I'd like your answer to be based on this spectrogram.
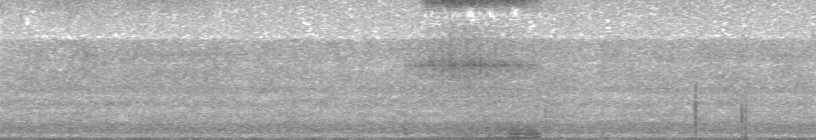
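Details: Snoring during sleep: low rumbling breath noise with a brief snorting burst over a steady background hum.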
